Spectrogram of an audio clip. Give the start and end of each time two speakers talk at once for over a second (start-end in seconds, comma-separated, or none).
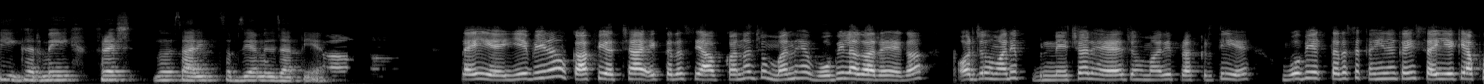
none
